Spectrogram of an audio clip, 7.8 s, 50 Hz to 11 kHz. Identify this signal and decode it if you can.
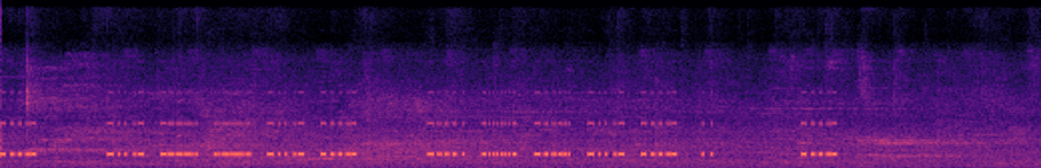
Hellschreiber (Feld-Hell, 122.5 baud), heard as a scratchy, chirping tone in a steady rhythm, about 1000 Hz, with the noise of a crowd indoors. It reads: … MESMA FORMA, A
